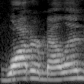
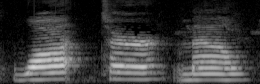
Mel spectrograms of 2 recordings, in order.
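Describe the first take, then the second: First: Said in the usual way. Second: Watermelon stretched very slowly syllable by syllable; slowly segmented. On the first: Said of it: "maybe the word is". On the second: Shown as a demonstration. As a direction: pull watermelon apart, slow and drawn out. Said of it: "They might go like this".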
